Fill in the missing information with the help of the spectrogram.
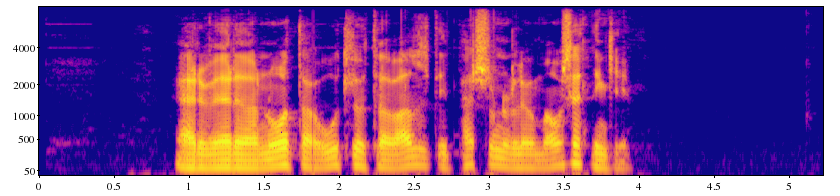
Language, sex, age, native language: Icelandic, male, 60-69, Icelandic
